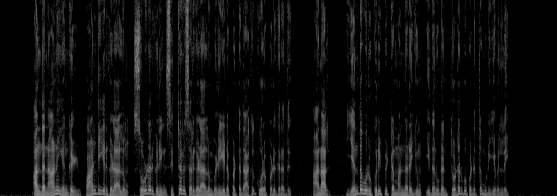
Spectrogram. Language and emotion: Tamil, neutral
